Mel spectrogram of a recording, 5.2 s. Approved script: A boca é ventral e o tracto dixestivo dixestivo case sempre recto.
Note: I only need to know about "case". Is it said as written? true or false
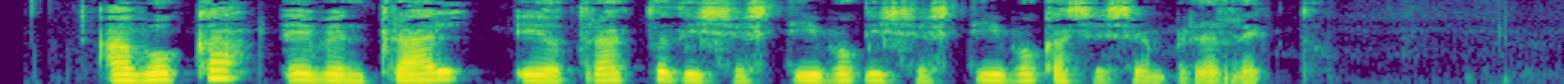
true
